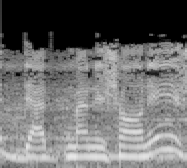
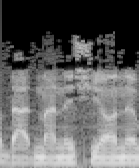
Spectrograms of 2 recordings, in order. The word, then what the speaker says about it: ددمنشانه: به به به به، ببین دیگه اینجوری نداشتیم شیخ حسنا، ددمنشیانه و اینا مال آقا جنتی بود، خرابش نکن. ببین چه خوب تلفظ میکنه ایشون، ببین اینا اینجوری تلفظ کن.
